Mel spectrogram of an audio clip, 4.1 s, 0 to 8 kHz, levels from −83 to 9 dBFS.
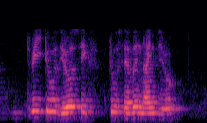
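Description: Throughout the speech, the iLBC codec is plainly audible. Nothing passes outside a line band of about 200 Hz to 3.7 kHz. Each 20 ms frame is coded on its own. The result sounds narrow, slightly rough and synthetic. The artefacts suggest a rate near 15 kbps.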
